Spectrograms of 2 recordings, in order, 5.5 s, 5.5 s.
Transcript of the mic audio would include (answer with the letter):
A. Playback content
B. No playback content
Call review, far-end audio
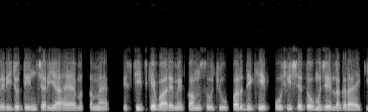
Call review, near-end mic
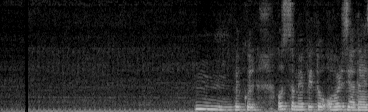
B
